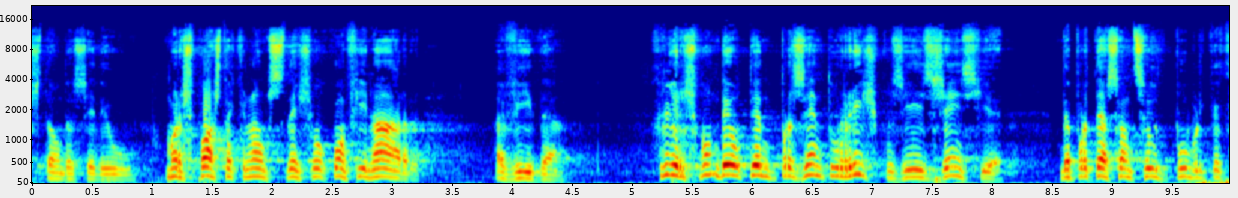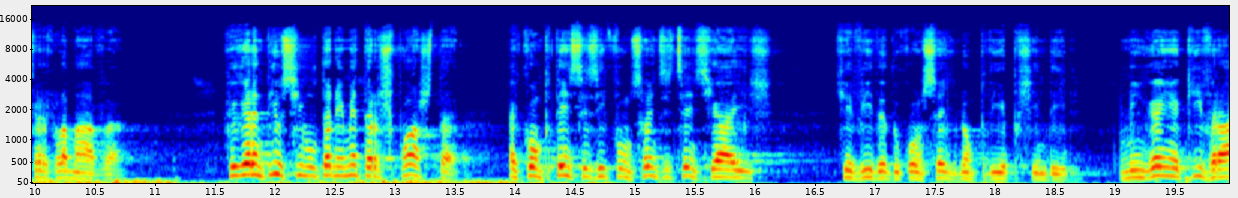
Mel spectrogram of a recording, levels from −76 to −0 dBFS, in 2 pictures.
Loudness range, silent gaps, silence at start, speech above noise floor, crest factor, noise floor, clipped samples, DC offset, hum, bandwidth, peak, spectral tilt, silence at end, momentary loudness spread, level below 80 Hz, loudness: 3 LU; none; 0 s; 31 dB; 18 dB; -48 dBFS; under 0.1%; under 0.1%; none; 15 kHz; 0 dBFS; -5 dB/octave; 0 s; 12 LU; -34 dBFS; -17 LUFS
